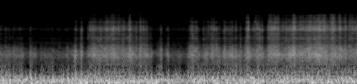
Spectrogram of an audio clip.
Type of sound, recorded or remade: remade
